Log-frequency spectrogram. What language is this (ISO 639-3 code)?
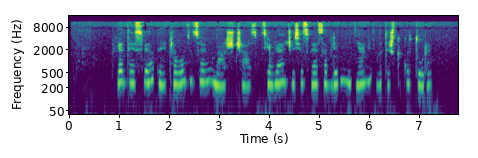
bel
